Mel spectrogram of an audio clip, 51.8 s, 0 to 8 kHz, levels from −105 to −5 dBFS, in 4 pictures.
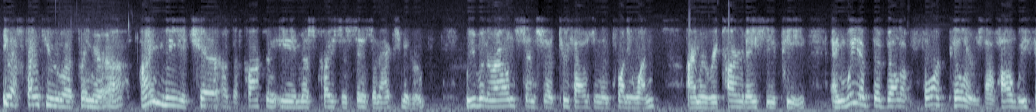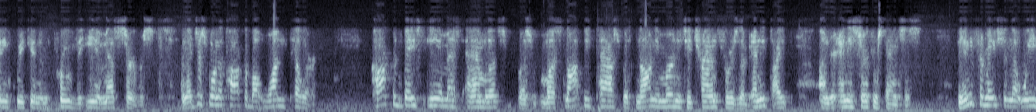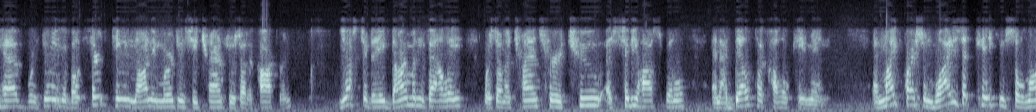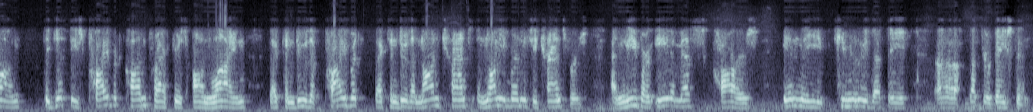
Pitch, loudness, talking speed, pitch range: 160 Hz, -27 LUFS, 160 wpm, 145-185 Hz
